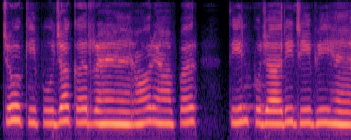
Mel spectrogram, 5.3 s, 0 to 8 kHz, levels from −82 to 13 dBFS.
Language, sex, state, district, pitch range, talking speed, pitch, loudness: Hindi, female, Uttar Pradesh, Lalitpur, 250-275 Hz, 160 wpm, 260 Hz, -15 LUFS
